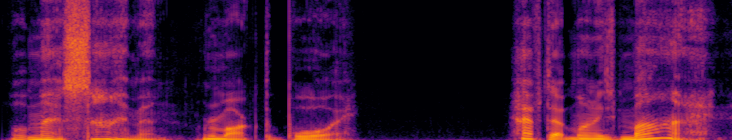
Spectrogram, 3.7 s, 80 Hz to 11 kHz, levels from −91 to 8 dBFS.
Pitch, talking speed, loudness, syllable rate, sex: 120 Hz, 165 wpm, -18 LUFS, 5.2 syllables/s, male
